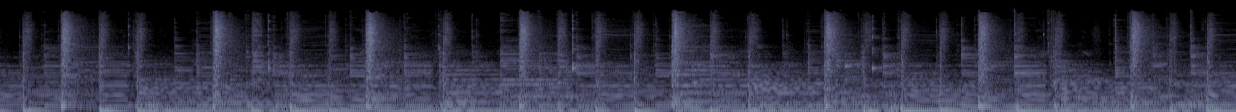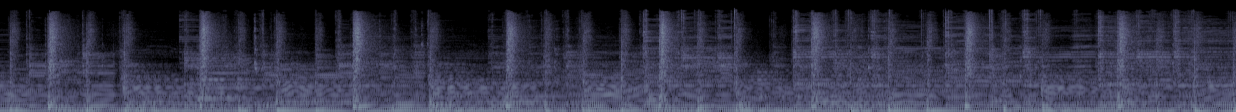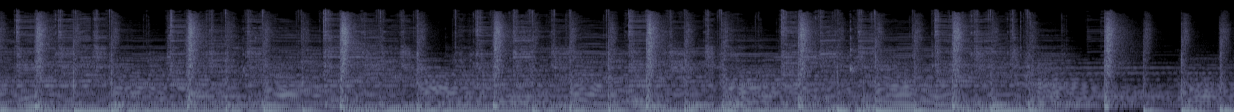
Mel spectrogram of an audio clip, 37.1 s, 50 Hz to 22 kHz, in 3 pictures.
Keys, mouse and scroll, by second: 1.3 ctrl+z, 2.1-3.0 drag, 8.3 scroll up 1, 8.7-9.2 click, 9.4 ctrl+t, 10.0-11.3 drag, 12.3 scroll down 1, 13.3-13.6 scroll up 1, 14.0-21.8 drag, 23.4 shift+click, 24.4 ctrl+z, 24.8 click, 26.4 ctrl+z, 27.5-32.4 drag.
